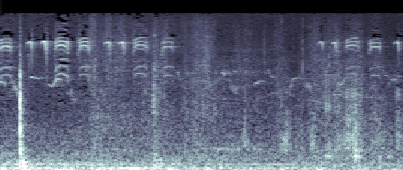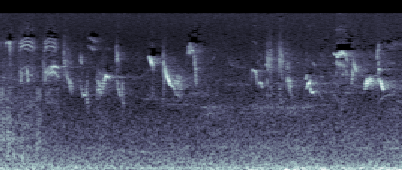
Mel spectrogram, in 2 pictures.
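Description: Several birds singing and chirping, with many short high-pitched twitters and trills. Just after the start, a single knock as a camera lens is set down on a wooden slatted table.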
